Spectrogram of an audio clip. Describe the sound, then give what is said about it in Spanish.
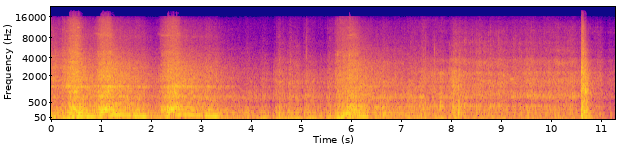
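A SEAT 127 car engine revs hard in an advertisement, with a few loud surging revs early on and another midway, settling between bursts, and a sharp click near the end. “Así puede compararse el sonido de este anuncio con el del motor de un SEAT 127.”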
